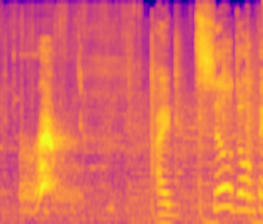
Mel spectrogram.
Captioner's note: dog barking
